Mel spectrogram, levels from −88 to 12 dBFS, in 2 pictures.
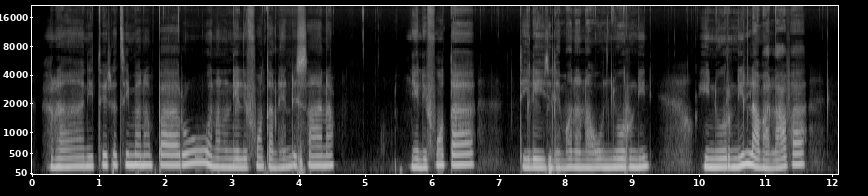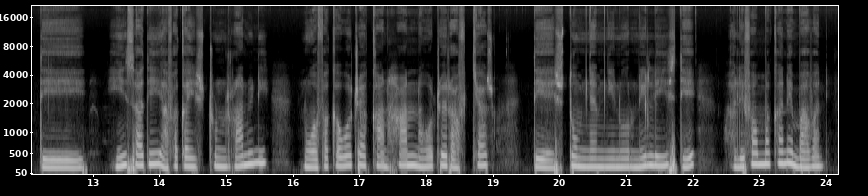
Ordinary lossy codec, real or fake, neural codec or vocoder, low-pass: none; real; none; none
